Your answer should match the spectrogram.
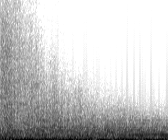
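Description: A huge cosmic explosion representing the primeval atom rolls out as a loud, dense, continuous roar, its bright upper edge fading over about two and a half seconds.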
